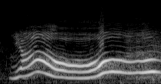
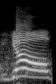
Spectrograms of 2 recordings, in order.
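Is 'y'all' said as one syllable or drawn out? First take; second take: drawn out; one syllable. First: It is drawn out over several syllables. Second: It is said short, as one syllable.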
